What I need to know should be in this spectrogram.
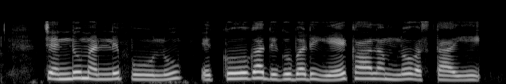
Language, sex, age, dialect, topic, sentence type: Telugu, female, 18-24, Southern, agriculture, question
